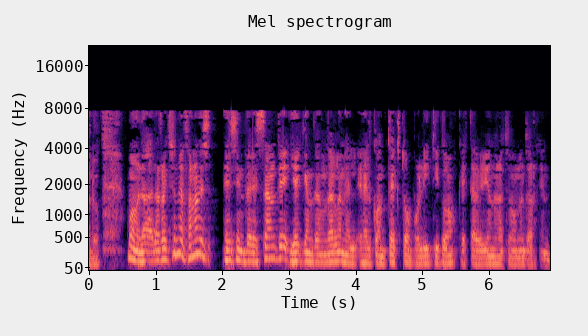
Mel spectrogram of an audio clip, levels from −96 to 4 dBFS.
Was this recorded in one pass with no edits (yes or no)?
yes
